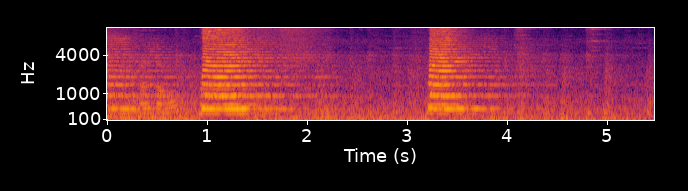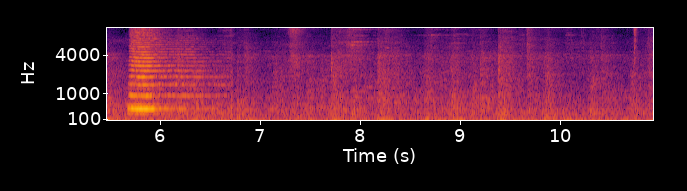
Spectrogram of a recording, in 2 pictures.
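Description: Passenger train moving through the station, its horn sounding three short blasts in the first six seconds. After the blasts the coaches roll on with a steady rumble and faint wheel clatter.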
